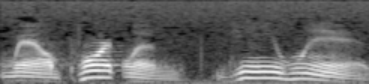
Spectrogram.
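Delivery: low, soft, slow drawling voice. Doing an imitation of a famous radio character for others to guess, Fred Allen imitation. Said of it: "he sounds like this".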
